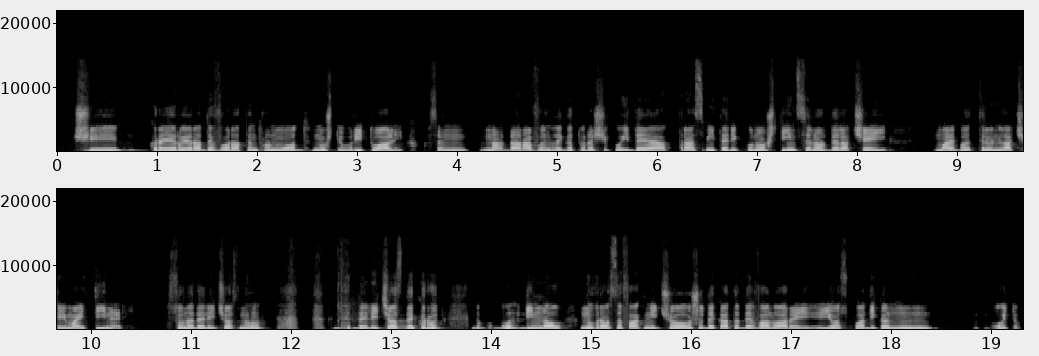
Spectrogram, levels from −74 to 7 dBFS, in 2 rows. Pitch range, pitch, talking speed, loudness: 140-170 Hz, 155 Hz, 155 wpm, -19 LUFS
